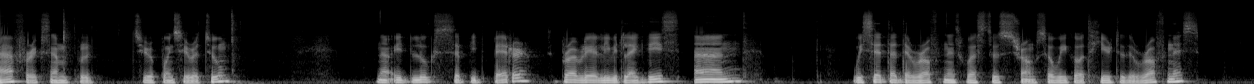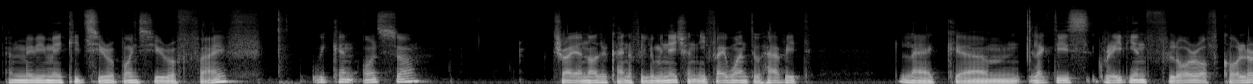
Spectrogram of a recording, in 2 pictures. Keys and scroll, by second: 0.6 BackSpace, 0.7 BackSpace, 2.3 Return, 13.2-14.5 typing, 15.3 Return.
